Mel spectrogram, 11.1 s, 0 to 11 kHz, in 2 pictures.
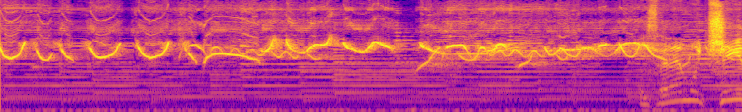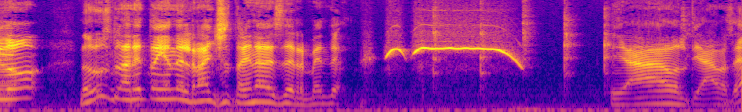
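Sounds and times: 
woman whistling a whistled language: 0.0s - 4.9s, 8.4s - 9.6s
speech: 4.8s - 8.2s, 10.2s - 11.1s.

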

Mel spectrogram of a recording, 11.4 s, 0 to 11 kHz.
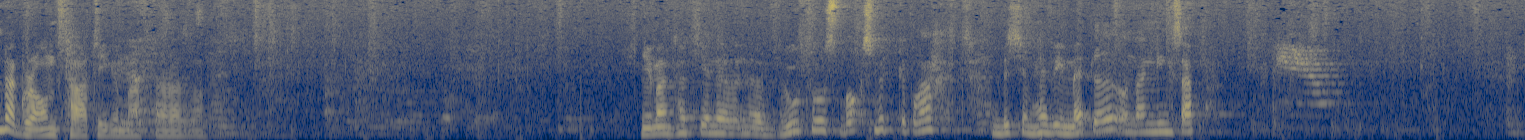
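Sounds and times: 
speech: 0.0s - 1.7s, 4.8s - 9.2s
faint noisy background: 0.0s - 11.4s
cat meowing: 9.5s - 10.2s.

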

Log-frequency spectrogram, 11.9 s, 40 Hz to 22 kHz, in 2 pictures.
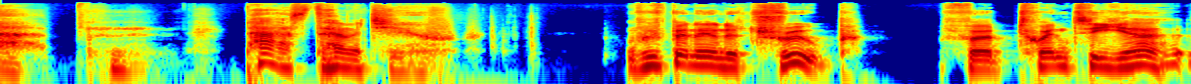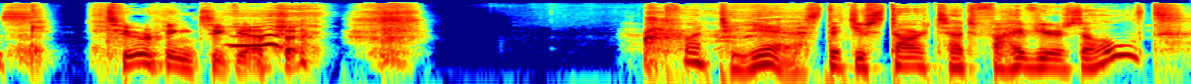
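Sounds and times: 
speech: 0.0s - 2.4s, 3.1s - 8.1s, 9.2s - 11.8s
sneeze: 7.1s - 7.6s.

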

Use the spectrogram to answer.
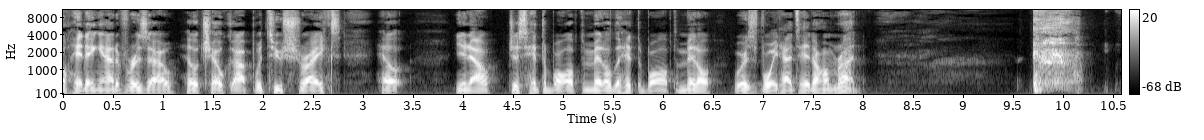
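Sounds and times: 
speech: 0.0s - 8.1s
single harsh raspy cough: 9.7s - 10.5s.

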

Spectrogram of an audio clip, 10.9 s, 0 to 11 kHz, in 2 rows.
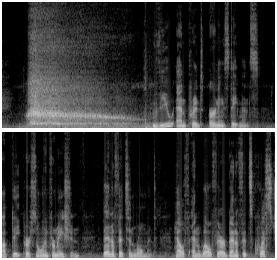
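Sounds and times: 
deep breath intake: 0.0s - 3.0s
speech: 3.1s - 10.9s.

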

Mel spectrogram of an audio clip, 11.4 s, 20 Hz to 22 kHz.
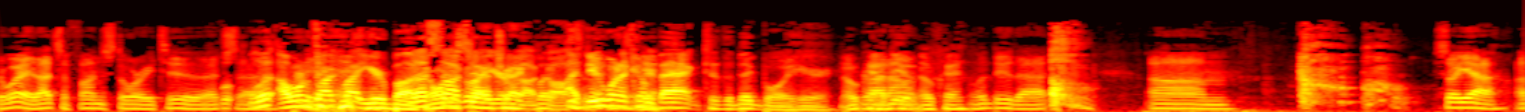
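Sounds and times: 
speech: 0.0s - 9.4s, 10.8s - 11.4s
person coughing throaty and harsh: 7.9s - 8.3s, 9.7s - 10.7s.

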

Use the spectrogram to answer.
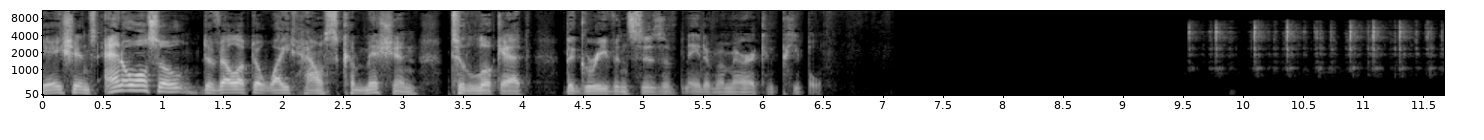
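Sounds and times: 
speech: 0.0s - 6.6s
typewriter keys clacking: 9.6s - 11.6s.

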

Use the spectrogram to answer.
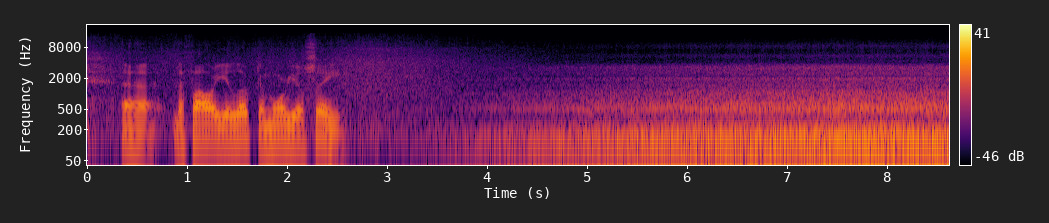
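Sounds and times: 
speech: 0.4s - 2.7s
small airplane engine droning in flight over forested hills: 3.9s - 8.6s.

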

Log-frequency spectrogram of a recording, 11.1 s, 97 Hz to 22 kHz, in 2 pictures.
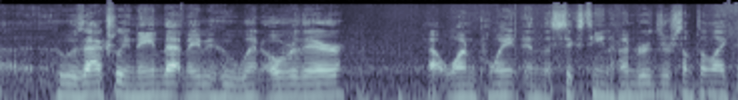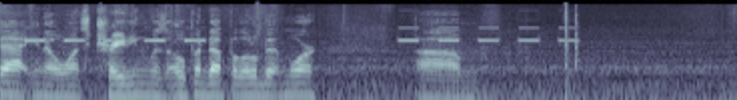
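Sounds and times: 
truck cabin hum: 0.0s - 11.0s
speech: 0.4s - 9.3s
truck parking sonar beeping: 4.6s - 7.3s, 8.5s - 10.0s.

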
